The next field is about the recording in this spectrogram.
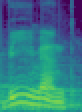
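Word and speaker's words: vehement: in the case of V meant letter H is really not pronounced yada yada Alessandro Alessandro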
